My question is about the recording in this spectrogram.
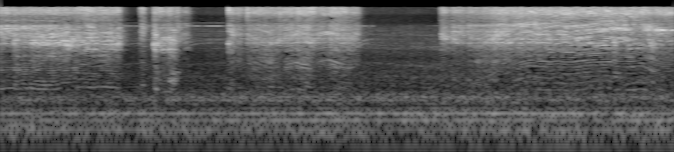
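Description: Cordless rotary tool with a small abrasive disc grinding the rusty steel of a car's windshield pillar. The high-pitched grinding comes and goes as the disc is pressed on and eased off, dropping to a quieter spell a little past halfway before returning strongly.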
